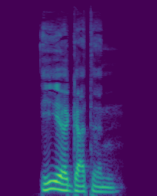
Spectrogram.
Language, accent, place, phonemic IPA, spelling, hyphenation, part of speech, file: German, Germany, Berlin, /ˈeːəˌɡatɪn/, Ehegattin, Ehe‧gat‧tin, noun, De-Ehegattin.ogg
- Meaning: female equivalent of Ehegatte: married woman, wife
